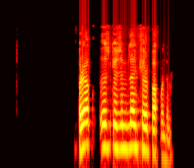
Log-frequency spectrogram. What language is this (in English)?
Uyghur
